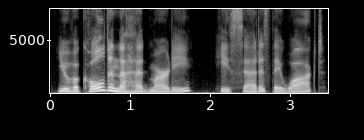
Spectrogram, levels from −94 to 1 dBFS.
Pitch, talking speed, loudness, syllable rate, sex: 190 Hz, 205 wpm, -19 LUFS, 4.8 syllables/s, female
